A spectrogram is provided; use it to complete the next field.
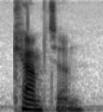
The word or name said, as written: Kemptom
